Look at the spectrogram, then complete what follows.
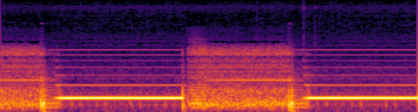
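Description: AM-demodulated test tones from an Airspy HF+ receiver running Linrad with a very fast AGC. A loud, distorted low tone from a strong test signal twice gives way for about a second to receiver hiss carrying a faint higher tone from a much weaker signal, as the strong generator is switched off and on again.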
